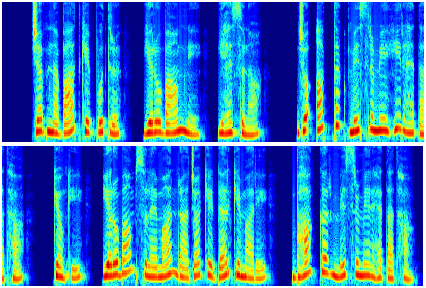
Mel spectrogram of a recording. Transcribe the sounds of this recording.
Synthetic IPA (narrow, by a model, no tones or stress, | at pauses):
d͡ʒɐbnɐbaːt̪kepʊt̪ɾə | jɐɾoːbaːmne | jɛɦsʊna | d͡ʒoːɐb̚t̪ɐkmɪsɾmẽɦiɾɛɦt̪at̪ʰa | kjõːki | jɐɾoːbaːmsʊleːmaːnɾaːd͡ʒakeɖɐɾkemaːɾe | bʱaːɡ̚kɐɾmɪsɾmẽɾɛɦt̪at̪ʰaː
